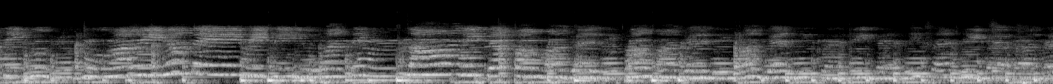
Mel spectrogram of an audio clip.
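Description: Group of young girls singing a devotional song in unison through a PA system, accompanied by a hand-played two-headed barrel drum.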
